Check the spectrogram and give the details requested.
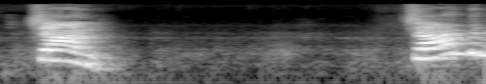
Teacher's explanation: अनुनासिक का उच्चारण के समय मुंह के साथ साथ नाक से भी वायु बाहर निकलती है।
